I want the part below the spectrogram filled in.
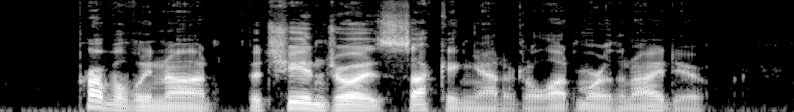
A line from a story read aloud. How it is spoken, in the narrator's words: Corwin replied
